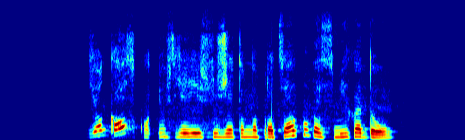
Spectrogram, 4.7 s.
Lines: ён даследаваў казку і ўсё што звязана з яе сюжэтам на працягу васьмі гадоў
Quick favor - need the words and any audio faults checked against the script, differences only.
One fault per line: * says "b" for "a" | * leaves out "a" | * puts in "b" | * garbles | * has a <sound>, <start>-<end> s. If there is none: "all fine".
* leaves out "даследаваў"
* leaves out "ўсё што звязана"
